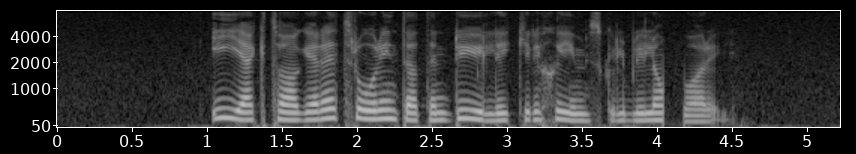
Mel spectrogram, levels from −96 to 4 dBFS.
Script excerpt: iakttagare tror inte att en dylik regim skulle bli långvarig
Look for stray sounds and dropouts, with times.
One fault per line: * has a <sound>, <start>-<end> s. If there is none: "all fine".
* has a dropout, 4.0-4.2 s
